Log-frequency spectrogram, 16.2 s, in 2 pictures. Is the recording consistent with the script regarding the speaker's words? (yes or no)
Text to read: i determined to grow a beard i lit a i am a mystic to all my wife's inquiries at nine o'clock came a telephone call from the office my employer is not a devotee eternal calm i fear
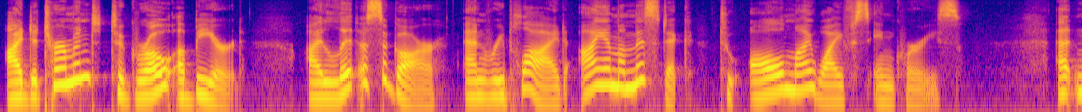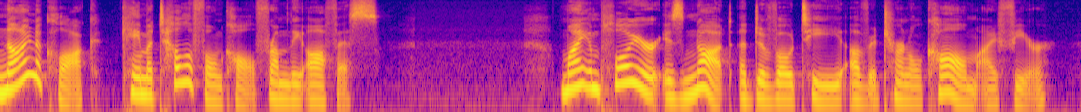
no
